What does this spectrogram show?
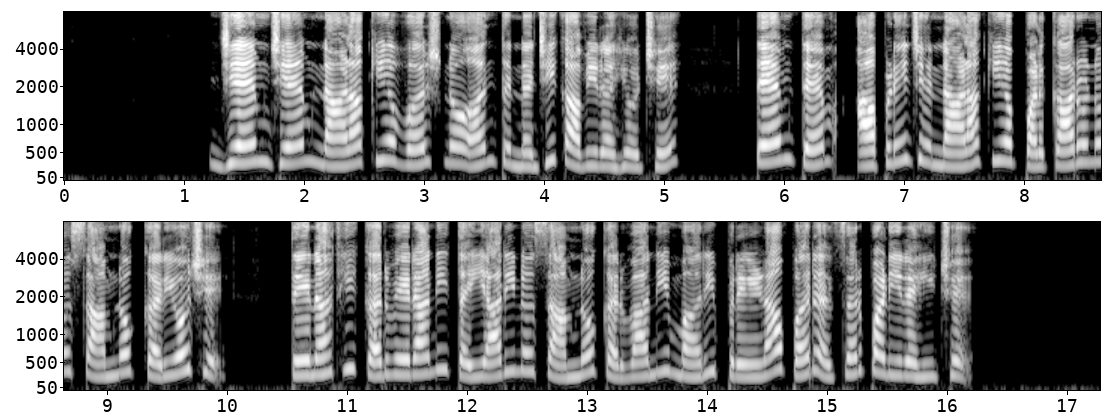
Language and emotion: Gujarati, sad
